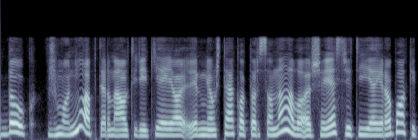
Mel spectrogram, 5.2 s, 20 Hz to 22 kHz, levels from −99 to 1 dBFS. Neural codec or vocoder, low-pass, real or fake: codec, 16 kHz, 1 kbps, FunCodec, trained on Chinese and English, 50 frames a second; 7.2 kHz; fake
